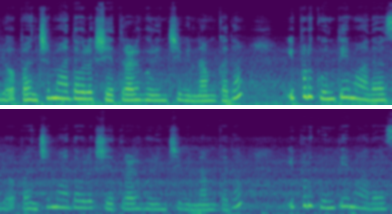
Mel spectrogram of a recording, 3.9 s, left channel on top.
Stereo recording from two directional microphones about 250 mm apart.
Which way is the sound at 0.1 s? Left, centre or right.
Left.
